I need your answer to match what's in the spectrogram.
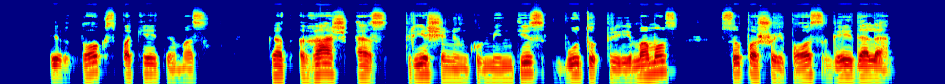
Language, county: Lithuanian, Kaunas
